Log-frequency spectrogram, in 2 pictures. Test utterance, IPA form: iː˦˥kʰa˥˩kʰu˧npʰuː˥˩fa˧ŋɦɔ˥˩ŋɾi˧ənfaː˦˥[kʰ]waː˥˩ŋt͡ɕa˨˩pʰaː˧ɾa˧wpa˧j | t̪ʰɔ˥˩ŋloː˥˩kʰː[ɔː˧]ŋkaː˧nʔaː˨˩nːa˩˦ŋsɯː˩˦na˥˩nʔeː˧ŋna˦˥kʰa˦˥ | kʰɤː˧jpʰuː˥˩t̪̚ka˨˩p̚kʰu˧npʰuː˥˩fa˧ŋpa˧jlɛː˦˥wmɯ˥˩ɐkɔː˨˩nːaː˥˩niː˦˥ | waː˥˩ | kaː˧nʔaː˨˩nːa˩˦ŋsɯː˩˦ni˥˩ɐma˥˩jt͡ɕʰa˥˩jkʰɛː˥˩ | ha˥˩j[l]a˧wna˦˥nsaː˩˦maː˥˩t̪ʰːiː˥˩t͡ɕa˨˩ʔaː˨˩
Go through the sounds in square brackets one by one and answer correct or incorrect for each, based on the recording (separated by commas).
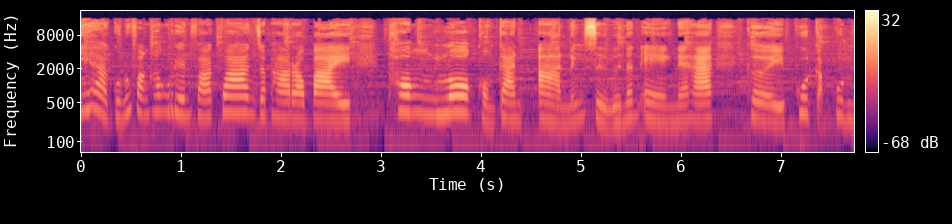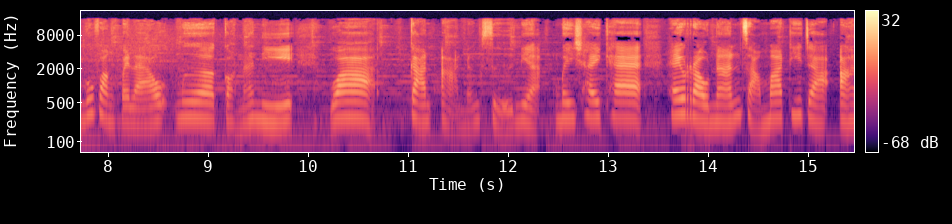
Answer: incorrect, incorrect, incorrect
